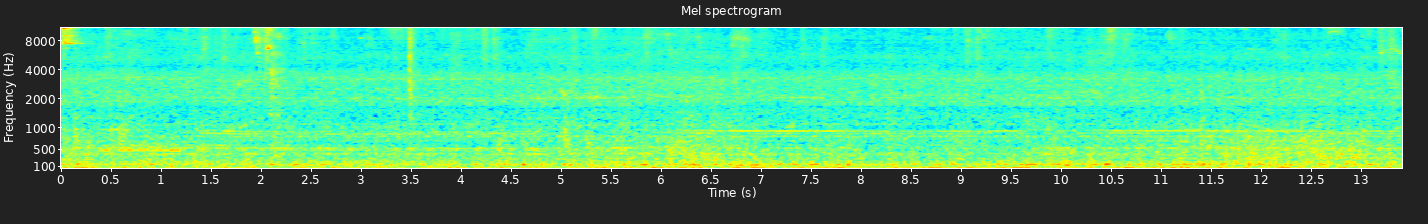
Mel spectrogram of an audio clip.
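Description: Interior running noise of an SMRT C651 train carriage under way: a steady, loud low rumble of wheels and running gear on the track, heard from inside the car.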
